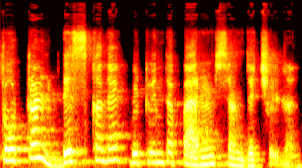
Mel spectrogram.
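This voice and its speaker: A woman speaks in a fairly high pitch with a somewhat breathy sound. Her pitch swings very widely. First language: Telugu (speaking Hindi). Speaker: doctor and social worker. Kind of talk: interview.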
